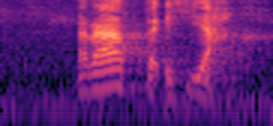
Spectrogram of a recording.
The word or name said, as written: rata yag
